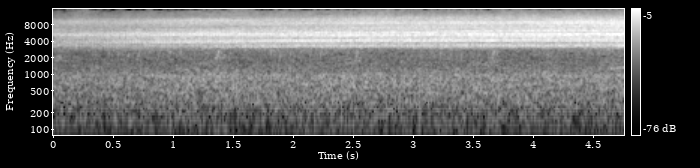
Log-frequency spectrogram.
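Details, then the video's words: ['Loud blackish cicadas in trees on a house rooftop, several alternating between the front, left and right trees; an unbroken shrill, hissing drone swells gradually louder over the clip.'] "시끄러운 매미우는소리"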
